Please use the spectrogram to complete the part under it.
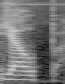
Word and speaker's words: Yelp: And we're pretty excited because when people ask about Yelp, I always say it rhymes with help.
